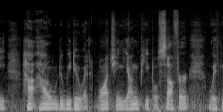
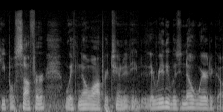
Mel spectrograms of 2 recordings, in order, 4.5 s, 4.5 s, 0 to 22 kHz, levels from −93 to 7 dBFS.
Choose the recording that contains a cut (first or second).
first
